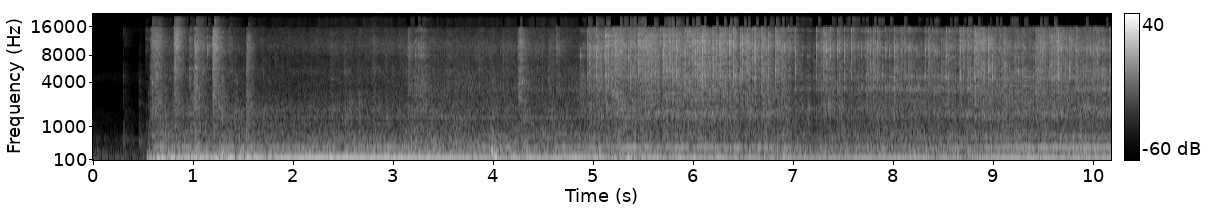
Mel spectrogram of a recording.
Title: Our garage door opening & closing, metal piece sliding making noise against chain & door jumping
